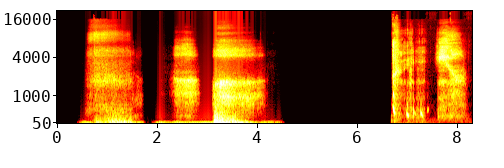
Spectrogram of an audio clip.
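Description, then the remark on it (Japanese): Breath blown into the ear: five soft, airy exhalations, the first three long and breathy, then a pause before two shorter, rustling puffs. No talking. “耳に吐息吹きかけて、君の体がビクンビクンってしちゃってるよ。”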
